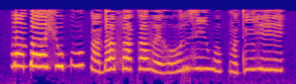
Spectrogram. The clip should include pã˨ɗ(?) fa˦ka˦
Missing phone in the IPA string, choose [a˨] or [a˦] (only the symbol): a˦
